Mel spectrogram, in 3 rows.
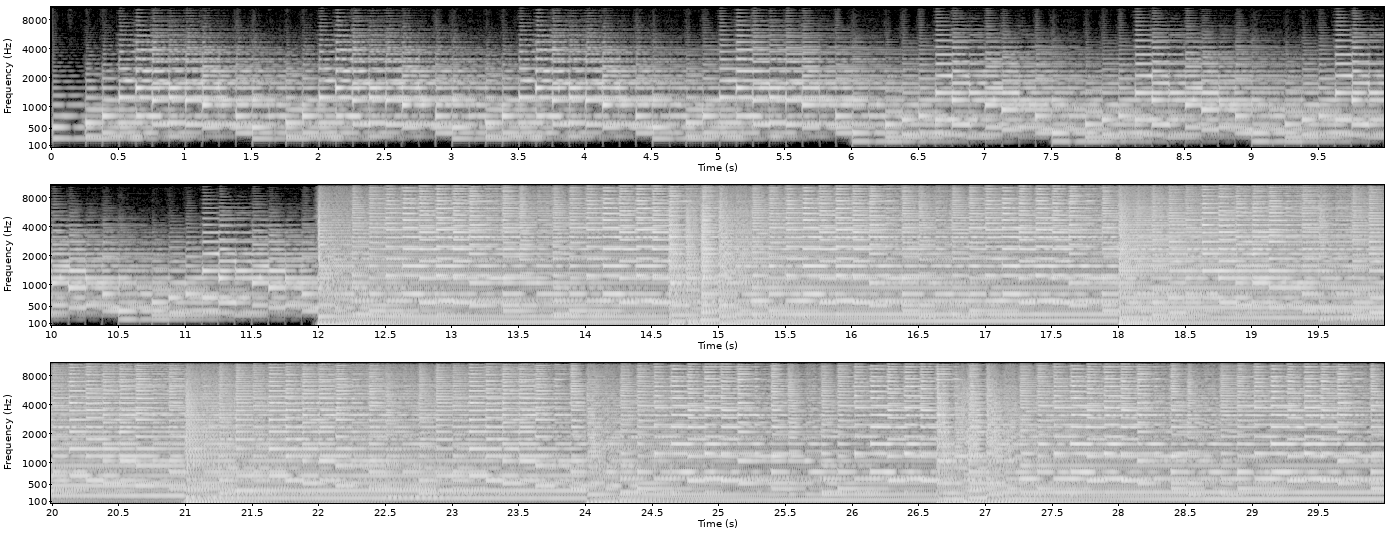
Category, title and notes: Music > Multiple instruments
Main Menu 2 music
just music for my personal game, ai generated by Udio Beta (v1.5 allegro), prompted "futuristic music for a fighting game, use synthesizers and drum kits"
ai-generated, futuristic, game, synth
